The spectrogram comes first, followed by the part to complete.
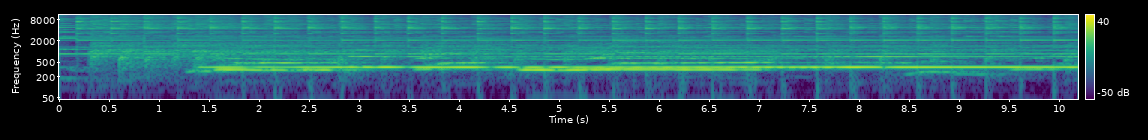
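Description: Temple reed pipes of the nadaswaram kind holding one steady note with a melody moving above it, over a hand bell rung rapidly at about four strokes a second for the lamp offering (arati).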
